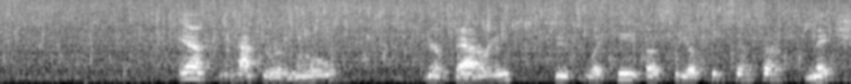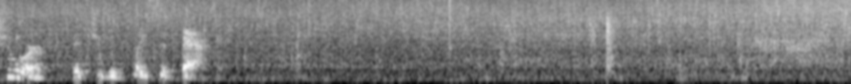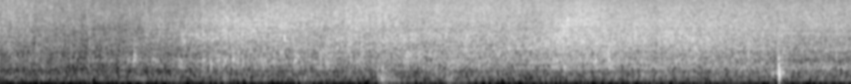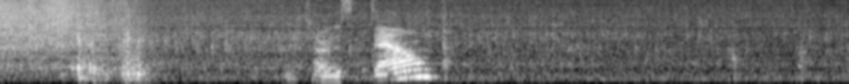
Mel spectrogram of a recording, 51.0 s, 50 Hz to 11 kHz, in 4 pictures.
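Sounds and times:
fish sizzling in oil: 0:00.0 - 0:51.0.

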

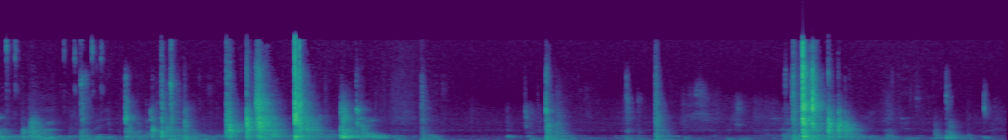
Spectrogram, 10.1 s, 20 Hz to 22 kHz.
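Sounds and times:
table football knocks and clacks: 0:00.9 - 0:03.7, 0:07.9 - 0:08.8.

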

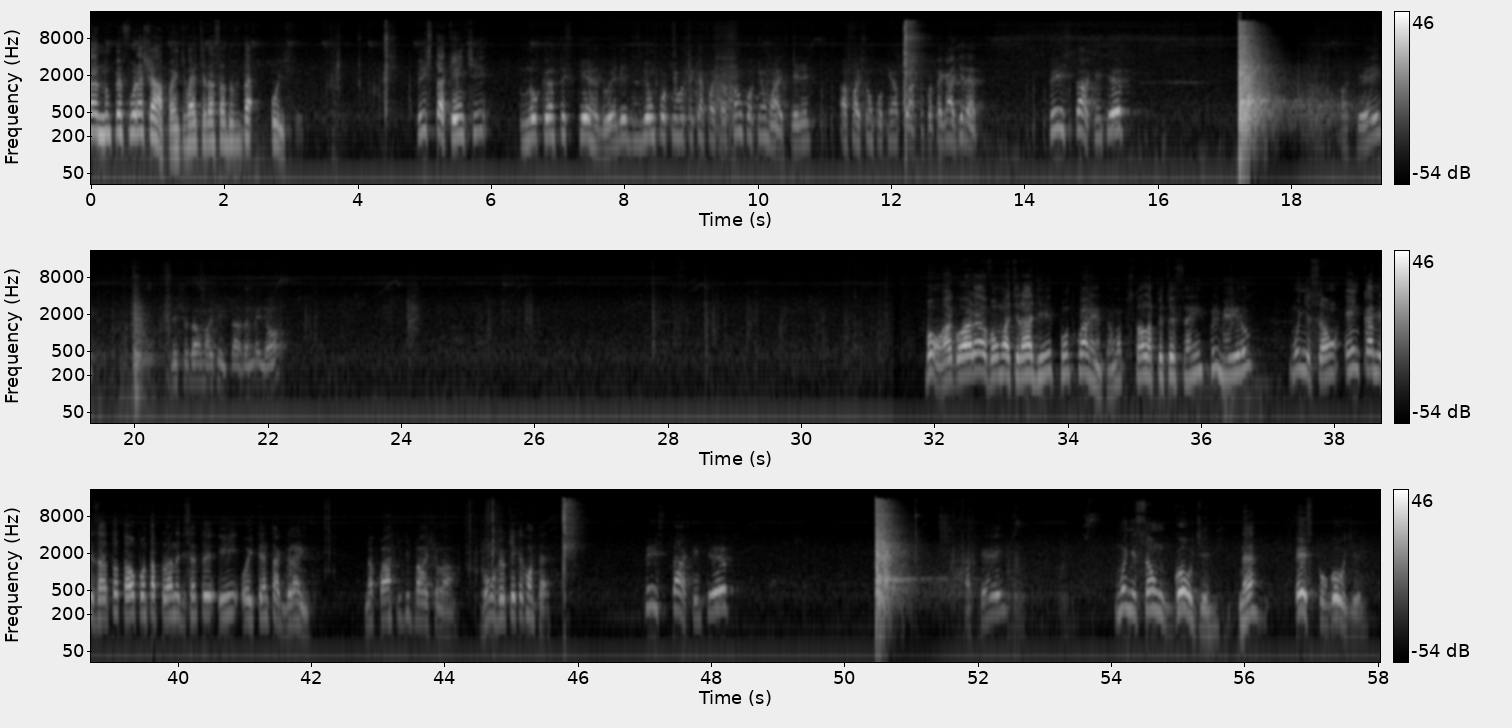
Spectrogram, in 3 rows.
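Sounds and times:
faint outdoor ambience: 0:00.0 - 0:58.0
pistol shot: 0:17.2 - 0:18.8, 0:50.5 - 0:51.6
footsteps on dirt: 0:19.6 - 0:21.2, 0:23.8 - 0:26.2, 0:27.6 - 0:31.5.

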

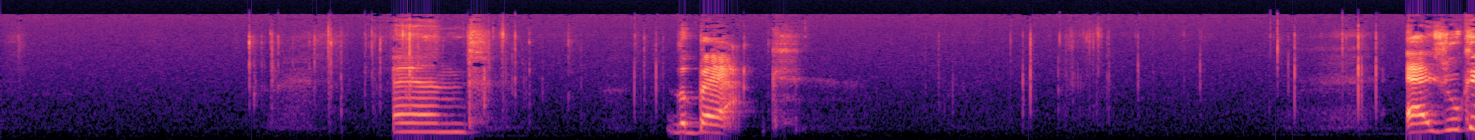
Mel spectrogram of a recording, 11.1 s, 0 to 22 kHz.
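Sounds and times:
faint clicks and rustles: 0:01.8 - 0:06.2, 0:06.8 - 0:10.6.

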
